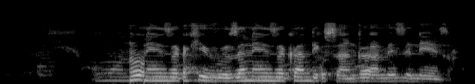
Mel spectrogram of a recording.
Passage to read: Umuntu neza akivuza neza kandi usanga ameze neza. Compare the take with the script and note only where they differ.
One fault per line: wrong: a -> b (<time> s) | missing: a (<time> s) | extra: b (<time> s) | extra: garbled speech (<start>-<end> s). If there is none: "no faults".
no faults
